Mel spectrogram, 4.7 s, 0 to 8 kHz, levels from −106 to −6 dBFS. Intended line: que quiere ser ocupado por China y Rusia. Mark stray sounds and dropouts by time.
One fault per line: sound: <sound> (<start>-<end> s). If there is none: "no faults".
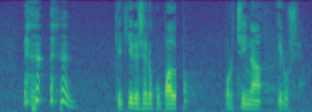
sound: cough (0.3-1.2 s)
sound: dropout (2.6-2.8 s)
